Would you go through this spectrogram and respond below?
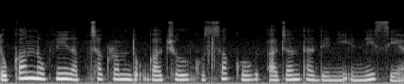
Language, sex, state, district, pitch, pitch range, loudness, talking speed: Garo, female, Meghalaya, West Garo Hills, 225 Hz, 210-245 Hz, -15 LUFS, 135 wpm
